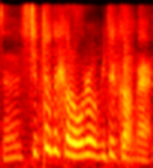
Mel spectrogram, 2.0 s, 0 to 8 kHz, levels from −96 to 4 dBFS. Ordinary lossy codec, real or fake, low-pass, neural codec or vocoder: none; fake; 7.2 kHz; codec, 16 kHz, about 1 kbps, DyCAST, with the encoder's durations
